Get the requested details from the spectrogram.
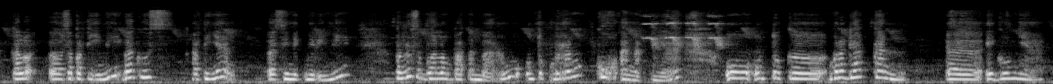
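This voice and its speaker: A woman's voice: high-pitched, mellow, slight background noise. A middle-aged woman reading tarot cards in a chatty, advising way, calling her listeners "dear". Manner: chatty, calls listeners "sayang", counsel-giving. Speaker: tarot reader.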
